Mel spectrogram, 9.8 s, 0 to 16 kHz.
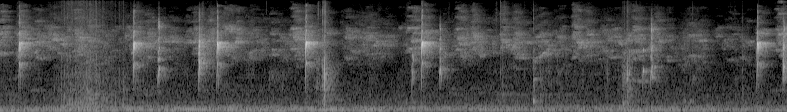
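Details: Java sparrow chicks around 23 days old, a brood of three from white parents kept at home; scattered sharp, hissy chirps every second or so, separated by quieter rustling.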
